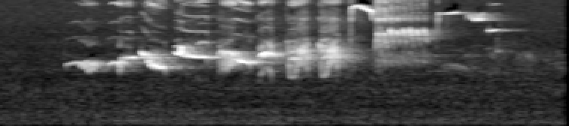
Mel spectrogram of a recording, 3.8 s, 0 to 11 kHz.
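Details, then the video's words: Song of a Eurasian blackbird at sunset in Akersloot, the Netherlands, late March 2018: a rich, rising and falling fluty warble that breaks into a rapid, high, chattering trill. "Singing Eurasian Blackbird"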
